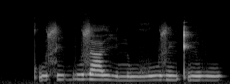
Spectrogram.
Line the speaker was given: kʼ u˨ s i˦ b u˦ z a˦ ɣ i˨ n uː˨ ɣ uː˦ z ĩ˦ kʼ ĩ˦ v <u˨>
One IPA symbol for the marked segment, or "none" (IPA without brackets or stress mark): u˦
